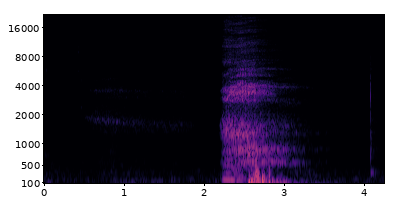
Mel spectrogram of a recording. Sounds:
Sigh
